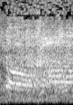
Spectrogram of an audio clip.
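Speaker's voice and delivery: big, loud burst of laughter. Real, not acted. Streamer failing not to look smug, laughing loudly.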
